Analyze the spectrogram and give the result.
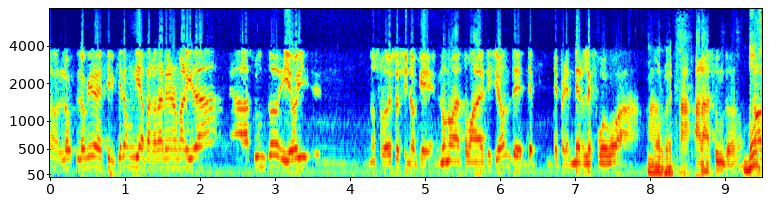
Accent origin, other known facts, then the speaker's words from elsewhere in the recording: Valencia, Valencian Community, Spain; Yo soy de Valencia.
